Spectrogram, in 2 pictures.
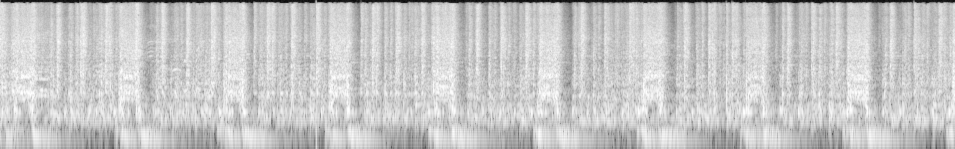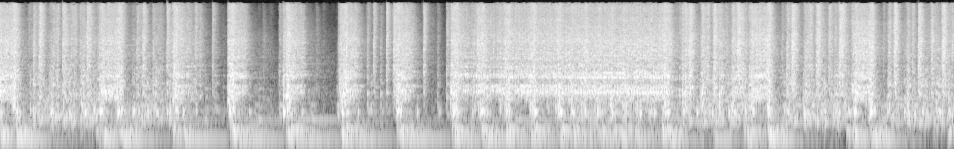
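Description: An ensemble of tamate frame drums and barrel drums beaten with sticks, playing a fast, loud, dense rhythm over a repeating low beat. About two-thirds of the way through, the playing breaks into a few separated strokes for a few seconds, then the full group comes back in.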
